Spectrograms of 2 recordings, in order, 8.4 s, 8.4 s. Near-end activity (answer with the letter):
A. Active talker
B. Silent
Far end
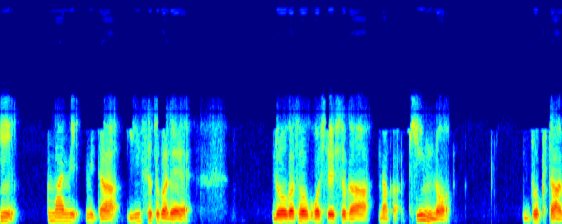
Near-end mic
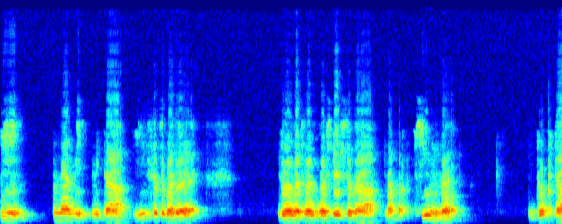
B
